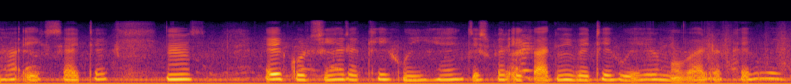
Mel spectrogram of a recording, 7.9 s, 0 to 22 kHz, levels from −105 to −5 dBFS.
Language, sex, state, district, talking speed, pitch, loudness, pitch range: Hindi, female, Bihar, Jamui, 135 wpm, 230 Hz, -25 LUFS, 225-240 Hz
